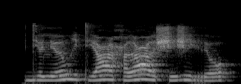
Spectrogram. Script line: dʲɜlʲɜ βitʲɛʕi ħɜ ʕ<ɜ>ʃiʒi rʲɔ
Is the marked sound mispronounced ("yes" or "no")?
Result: no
